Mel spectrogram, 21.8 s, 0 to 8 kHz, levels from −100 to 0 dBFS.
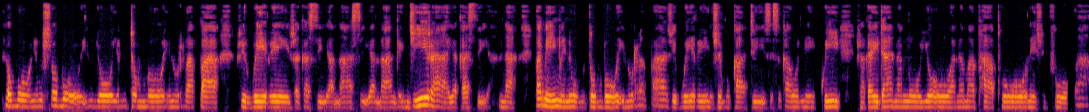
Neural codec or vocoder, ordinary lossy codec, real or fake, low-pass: codec, 16 kHz, 4.8 kbps, FACodec; MP3, 48 kbps; fake; 7.2 kHz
